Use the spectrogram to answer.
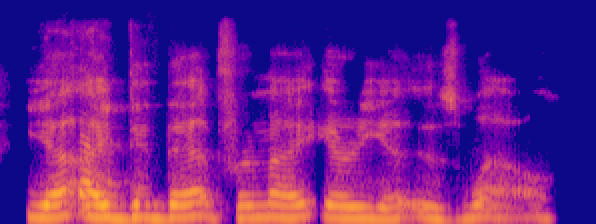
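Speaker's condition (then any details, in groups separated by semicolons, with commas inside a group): Cerebral palsy; speech impairment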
